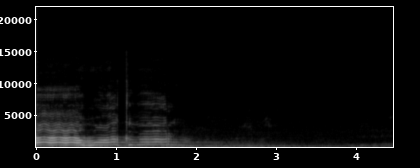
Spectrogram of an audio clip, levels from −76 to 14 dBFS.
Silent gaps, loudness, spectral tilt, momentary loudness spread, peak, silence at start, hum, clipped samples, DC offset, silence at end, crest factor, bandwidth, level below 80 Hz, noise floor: none; -21 LUFS; -4 dB/octave; 17 LU; -8 dBFS; 0 s; none; under 0.1%; under 0.1%; 2.6 s; 16 dB; 10 kHz; -60 dBFS; -56 dBFS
